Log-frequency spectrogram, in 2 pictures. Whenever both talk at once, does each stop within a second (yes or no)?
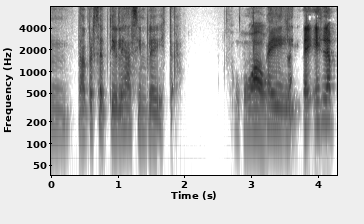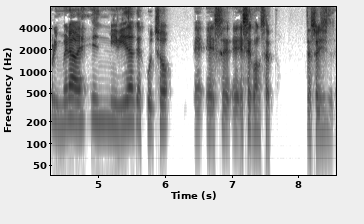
yes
